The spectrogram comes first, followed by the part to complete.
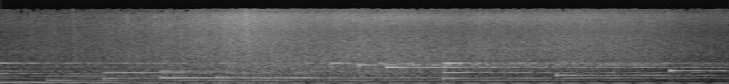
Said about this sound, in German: zusammen mit dem Rauschen des Meeres und den leisen nächtlichen Geräuschen um euch herum ergibt sich eine wundervoll beruhigende Klangkulisse, die dich sanft einhüllt.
